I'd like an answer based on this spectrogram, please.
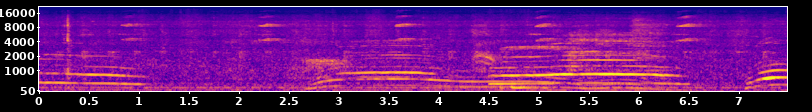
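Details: Two domestic cats in Bangladesh in a standoff, a house cat facing the neighbour's cat. Long, wavering, moaning yowls rise and fall and overlap in a drawn-out duel, over a constant low hum.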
